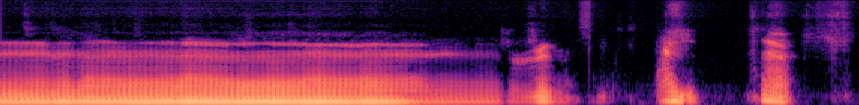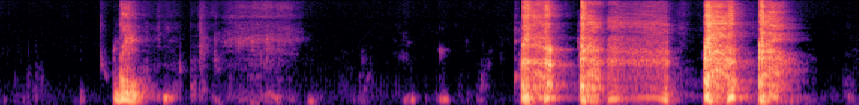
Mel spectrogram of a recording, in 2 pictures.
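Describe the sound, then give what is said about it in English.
A person coughs after choking on a mouthful of Propel drink while holding their breath. A long, steady voiced hum comes first, then a few scattered breaths, and finally a burst of several harsh, loud coughs at the end. “I decided to put Propel in my mouth and hold my breath and see what happened. And I choked.”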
